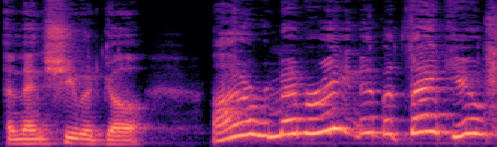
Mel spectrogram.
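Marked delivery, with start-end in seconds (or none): 1.4-3.2 put-on very high, quick old-lady voice, ending in a laugh; confused grandma. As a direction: chirp it like a sweet, muddled old grandma.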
